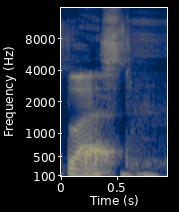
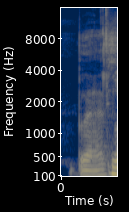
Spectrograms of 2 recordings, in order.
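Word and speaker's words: Blxst: Yeah, I think it's Blast. – Blast.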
